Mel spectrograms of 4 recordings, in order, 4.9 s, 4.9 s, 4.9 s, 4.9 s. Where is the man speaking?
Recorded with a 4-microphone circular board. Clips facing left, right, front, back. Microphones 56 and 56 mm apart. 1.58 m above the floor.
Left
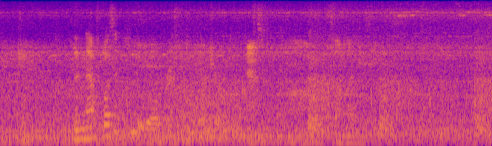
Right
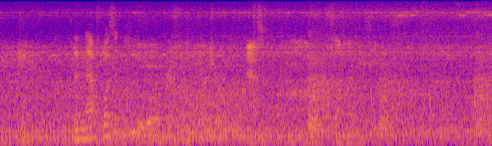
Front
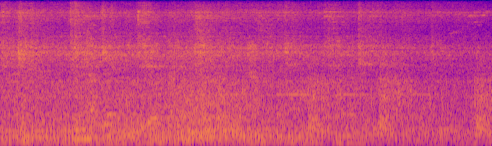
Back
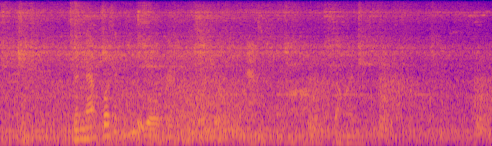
175° left, 1.3 m; by 4.0 s straight behind, 3 m.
